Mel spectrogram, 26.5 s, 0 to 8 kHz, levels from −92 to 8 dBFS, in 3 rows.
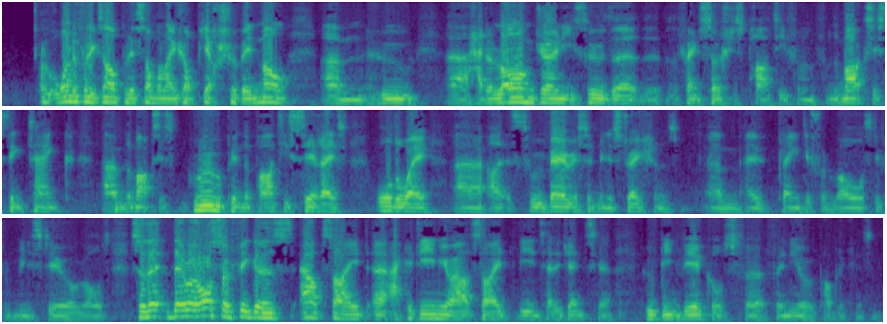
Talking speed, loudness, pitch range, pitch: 160 wpm, -18 LUFS, 100-120 Hz, 110 Hz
